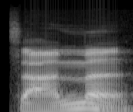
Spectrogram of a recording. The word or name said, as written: 咱们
